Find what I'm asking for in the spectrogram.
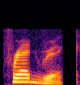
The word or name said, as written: Frederick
